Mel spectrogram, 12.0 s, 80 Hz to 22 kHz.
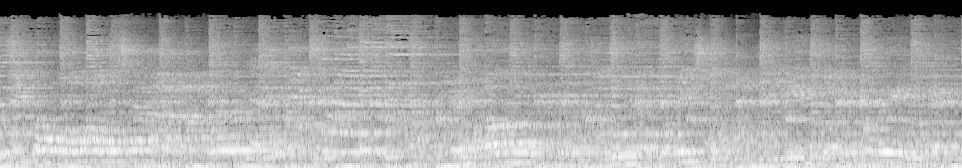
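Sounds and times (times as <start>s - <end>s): backing music with steady beat: 0.0s - 12.0s
person singing into microphone: 0.0s - 12.0s.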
